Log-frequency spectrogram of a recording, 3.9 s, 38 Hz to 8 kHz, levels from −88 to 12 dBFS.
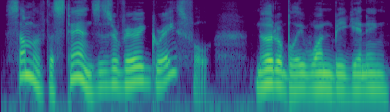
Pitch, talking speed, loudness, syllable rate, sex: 135 Hz, 155 wpm, -19 LUFS, 5.9 syllables/s, male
